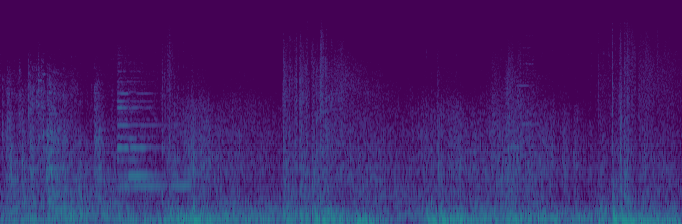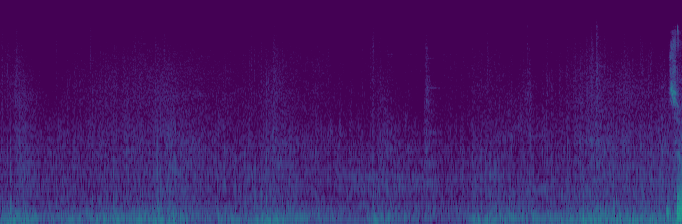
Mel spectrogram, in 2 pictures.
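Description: Shells burst in the water and explode against a warship.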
